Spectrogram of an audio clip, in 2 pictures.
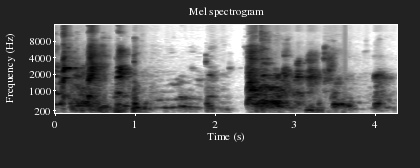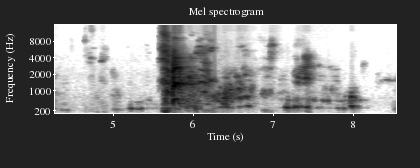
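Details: Cavalier King Charles Spaniel puppies wrestling and playing with their adult auntie in an indoor puppy pen; gruff growly barks and yips come in three rough bursts separated by short quiet gaps, with faint scuffling between.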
